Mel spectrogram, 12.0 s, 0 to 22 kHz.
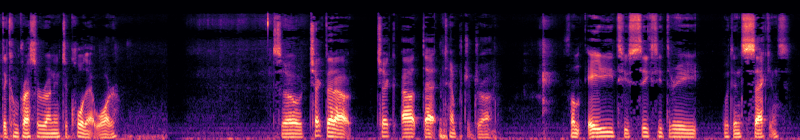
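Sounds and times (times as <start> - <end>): refrigeration compressor hum: 0.0 - 12.0.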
